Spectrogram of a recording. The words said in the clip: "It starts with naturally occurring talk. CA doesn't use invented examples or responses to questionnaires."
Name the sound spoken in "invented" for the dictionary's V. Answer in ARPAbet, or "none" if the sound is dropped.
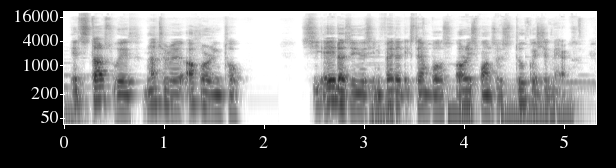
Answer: F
